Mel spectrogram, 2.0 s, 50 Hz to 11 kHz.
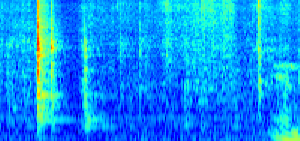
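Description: A sharp plastic click with a brief rattle right after it, from the iMac G5's hard plastic back cover being handled.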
